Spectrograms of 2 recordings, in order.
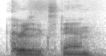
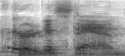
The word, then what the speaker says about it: Kyrgyzstan: wouldn't i would definitely say this is russia kurzick stan kurt kurt i don't know how to pronounce that kyrgyzstan kyrgyzstan that's it that's the one that's the one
